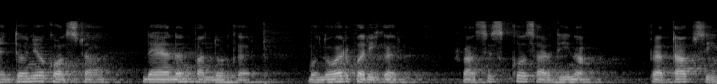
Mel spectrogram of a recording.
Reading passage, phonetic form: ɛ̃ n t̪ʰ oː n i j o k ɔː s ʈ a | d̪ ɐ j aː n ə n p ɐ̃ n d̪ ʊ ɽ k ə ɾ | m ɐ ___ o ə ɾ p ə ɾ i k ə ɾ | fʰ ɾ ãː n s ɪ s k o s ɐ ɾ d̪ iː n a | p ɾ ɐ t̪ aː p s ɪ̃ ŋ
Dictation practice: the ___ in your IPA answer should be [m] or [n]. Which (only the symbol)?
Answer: n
